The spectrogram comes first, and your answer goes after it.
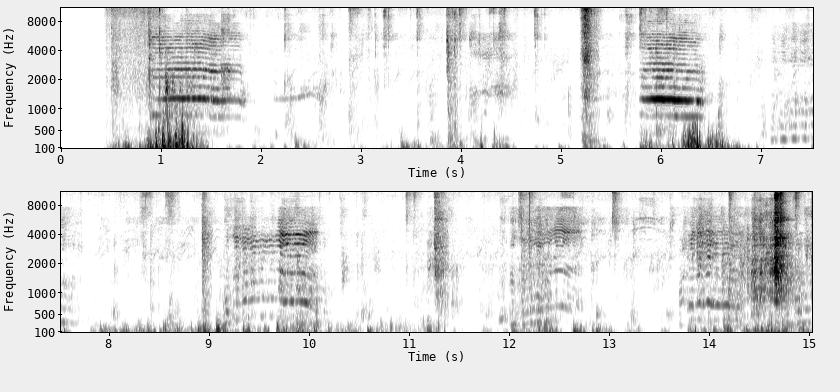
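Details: Osmanabadi goat on a goat farm giving loud, harsh, strongly harmonic bleats near the start and again about five seconds later, followed by several shorter, fainter bleats, with low thumping and handling noise throughout.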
